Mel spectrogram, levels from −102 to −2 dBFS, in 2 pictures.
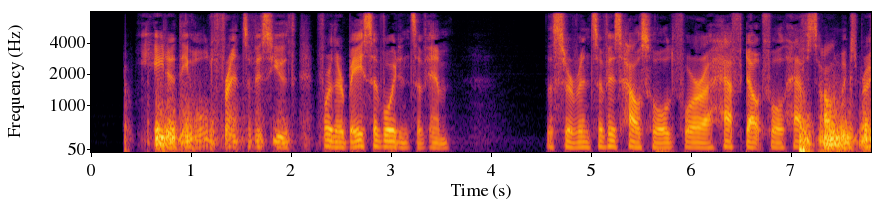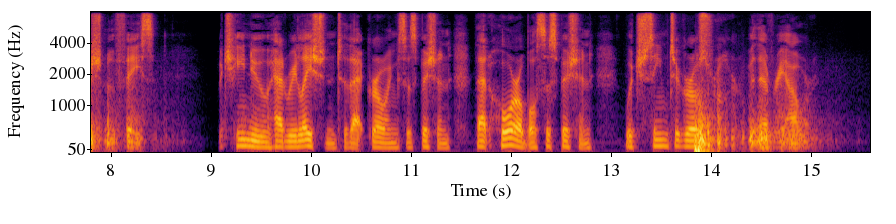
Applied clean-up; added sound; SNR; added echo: neural mask model RNNoise.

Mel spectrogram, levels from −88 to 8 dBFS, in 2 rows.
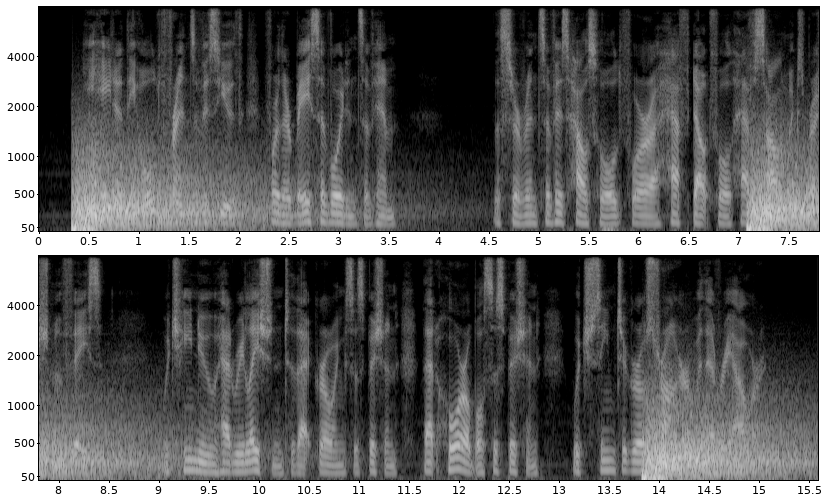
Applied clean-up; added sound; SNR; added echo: none; Explosion; -5 dB; none.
